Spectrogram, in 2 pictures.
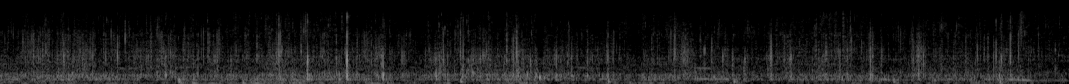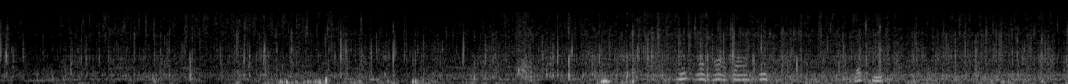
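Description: Tyres roll and crunch over dry leaves and dirt.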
